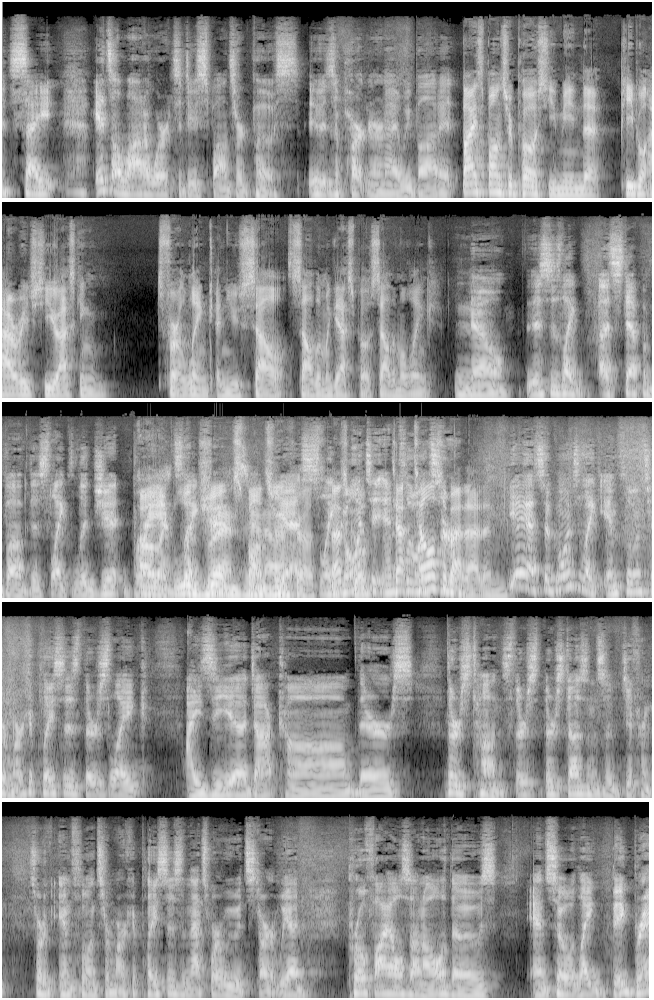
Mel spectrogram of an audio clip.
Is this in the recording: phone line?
no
